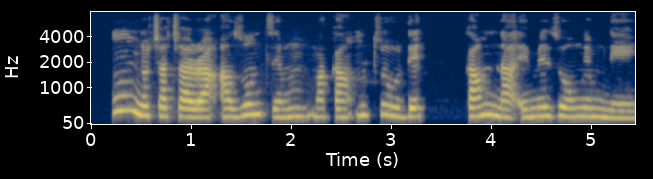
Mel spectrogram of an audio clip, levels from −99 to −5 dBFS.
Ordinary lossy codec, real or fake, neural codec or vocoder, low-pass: none; real; none; none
